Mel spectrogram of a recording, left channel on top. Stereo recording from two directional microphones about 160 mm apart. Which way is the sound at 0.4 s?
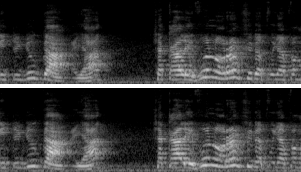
15° left (ahead or behind).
